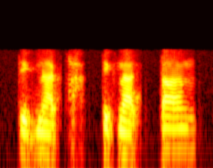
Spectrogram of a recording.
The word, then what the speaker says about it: Thich Nhat Hanh: The Thich Nhat Hanh. That's how you pronounce it. I believe that's correct.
